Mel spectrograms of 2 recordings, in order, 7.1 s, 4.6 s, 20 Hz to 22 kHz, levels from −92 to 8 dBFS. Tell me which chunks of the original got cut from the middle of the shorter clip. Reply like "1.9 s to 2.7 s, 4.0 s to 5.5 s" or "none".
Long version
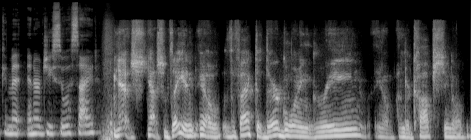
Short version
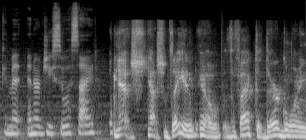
none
